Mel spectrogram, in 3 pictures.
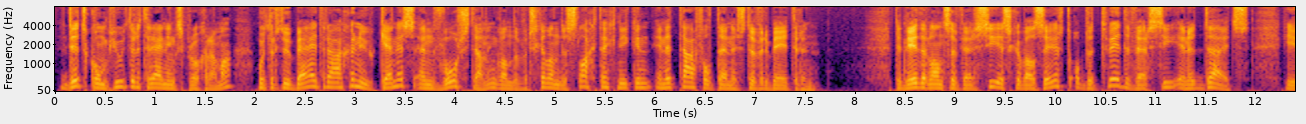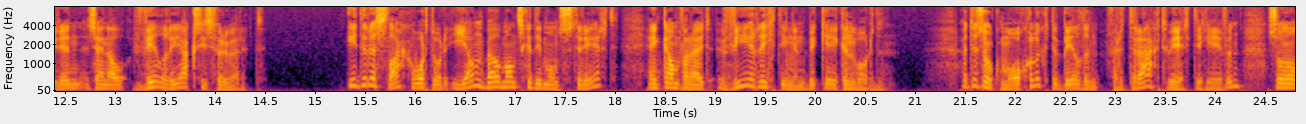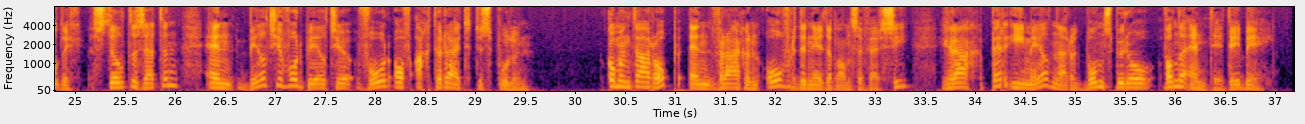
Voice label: eLearning/Training Male Flemish

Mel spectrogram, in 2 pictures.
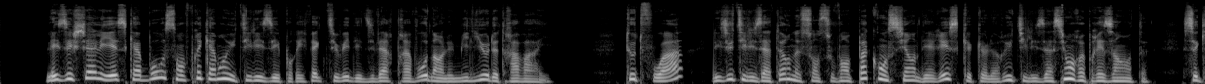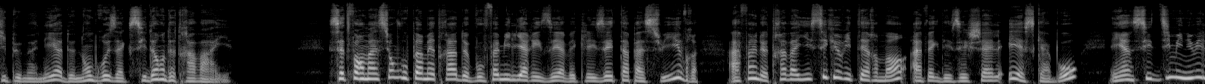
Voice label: eLearning/Training Female French (Canadian)

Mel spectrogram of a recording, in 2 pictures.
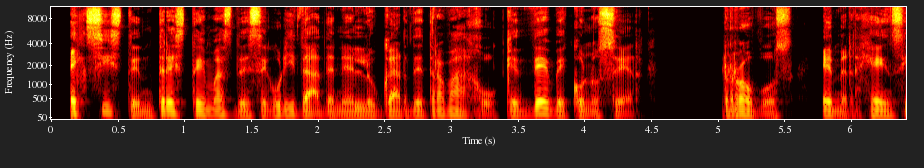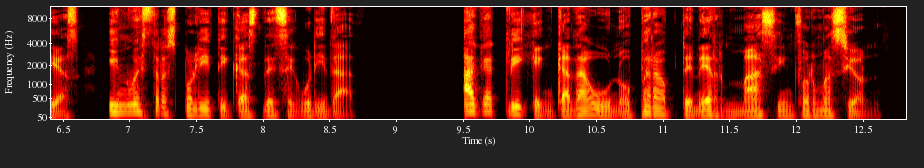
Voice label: eLearning/Training Male Spanish (Latin American)

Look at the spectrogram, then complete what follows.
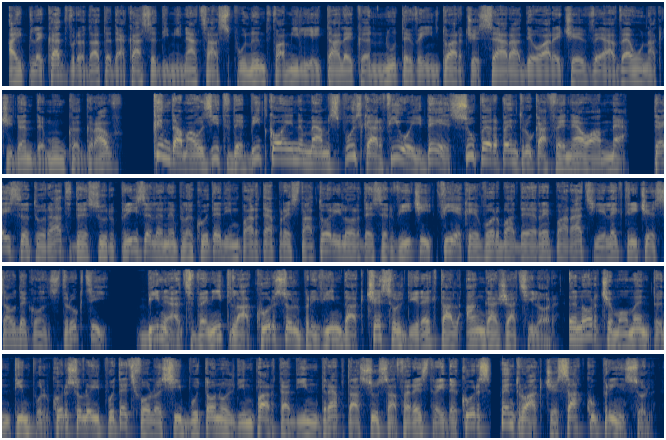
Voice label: eLearning/Training Male Romanian

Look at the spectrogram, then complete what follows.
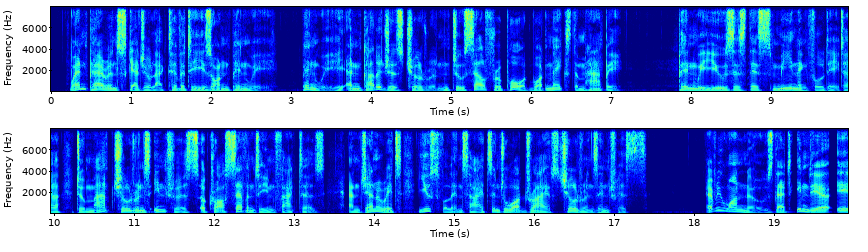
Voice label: Documentaries Male English (Indian)

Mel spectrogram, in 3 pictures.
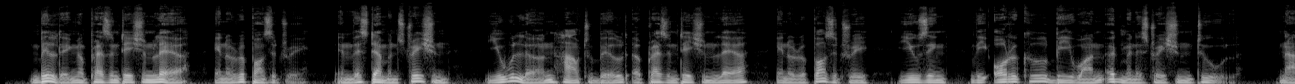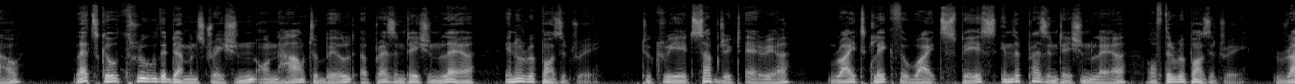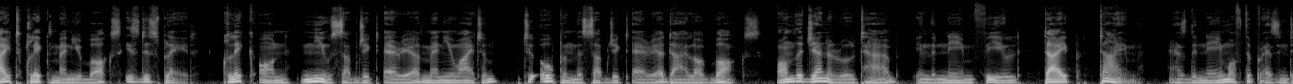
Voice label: eLearning/Training Male English (Indian)

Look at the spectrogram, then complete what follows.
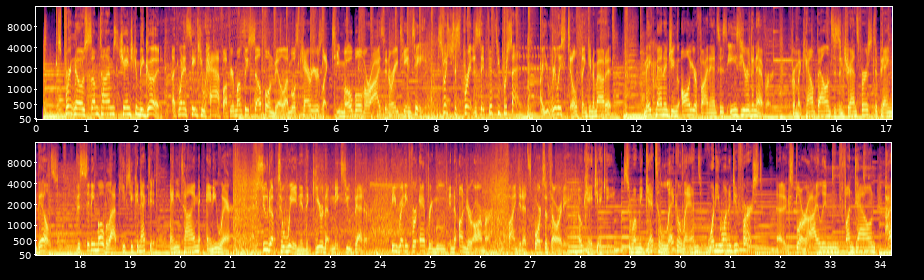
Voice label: eLearning/Training Male English (American)

